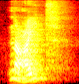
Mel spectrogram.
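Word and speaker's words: knight: Również ta sama wymowa będzie w słówku night, noc i night, rycerz. Bez K na początku.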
